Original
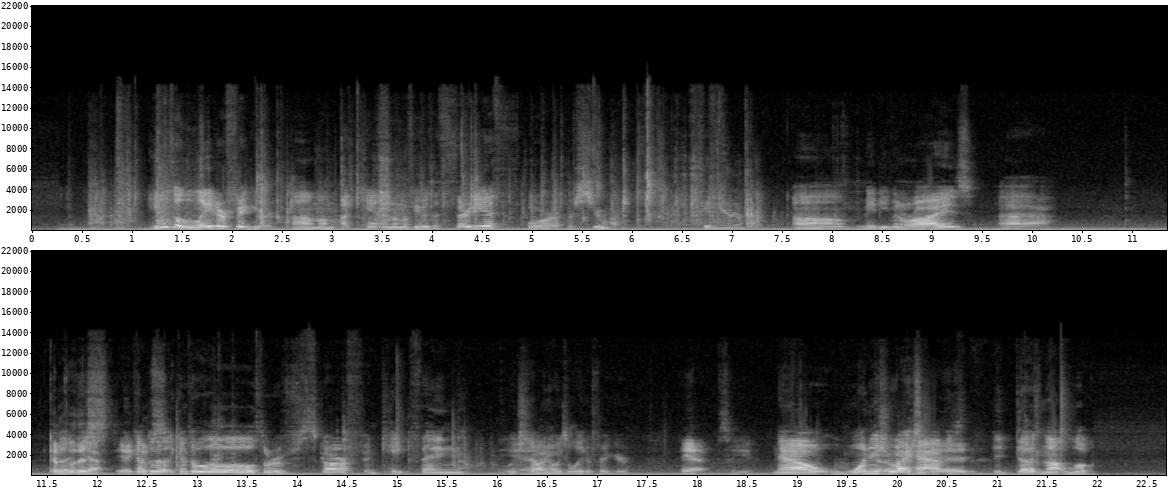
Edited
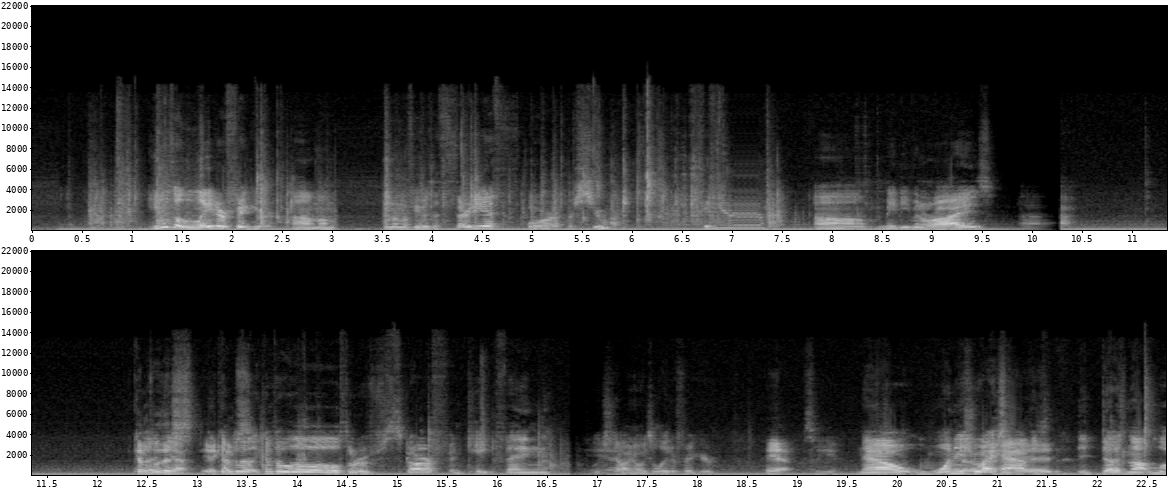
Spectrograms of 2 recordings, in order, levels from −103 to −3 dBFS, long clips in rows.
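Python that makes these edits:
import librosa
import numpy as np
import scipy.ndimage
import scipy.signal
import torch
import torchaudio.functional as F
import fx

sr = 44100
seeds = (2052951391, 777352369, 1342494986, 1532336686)

y = fx.studio_fade_out(x, sr, start_s=8.88, length_s=1.19)
y = fx.edit(y, sr, fx.room_tone_fill(start_s=3.05, length_s=0.47),
    fx.stutter(start_s=7.02, slice_s=0.03, count=8),
    fx.repeat(start_s=11.1, length_s=0.32, count=3),
    fx.fade_in_from(start_s=15.88, length_s=1.14, floor_db=-17.0), tone=tone)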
